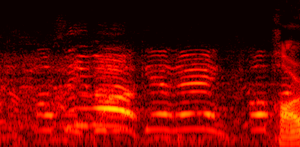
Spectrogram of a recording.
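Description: Speech only: a man's voice speaking quietly, with short pauses.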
